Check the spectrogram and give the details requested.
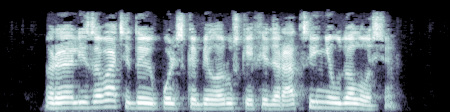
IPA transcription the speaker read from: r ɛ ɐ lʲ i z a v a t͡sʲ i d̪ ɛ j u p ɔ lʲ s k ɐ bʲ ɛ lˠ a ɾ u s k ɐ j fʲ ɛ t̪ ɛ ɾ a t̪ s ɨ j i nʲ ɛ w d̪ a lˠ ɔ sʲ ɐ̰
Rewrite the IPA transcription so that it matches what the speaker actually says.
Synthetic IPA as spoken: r ɛ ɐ lʲ i z a v a t͡sʲ i d̪ ɛ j u p ɔ lʲ s k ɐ bʲ ɛ lˠ a ɾ u s k ɐ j fʲ ɛ d̪ ɛ ɾ a t̪ s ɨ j i nʲ ɛ w d̪ a lˠ ɔ sʲ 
